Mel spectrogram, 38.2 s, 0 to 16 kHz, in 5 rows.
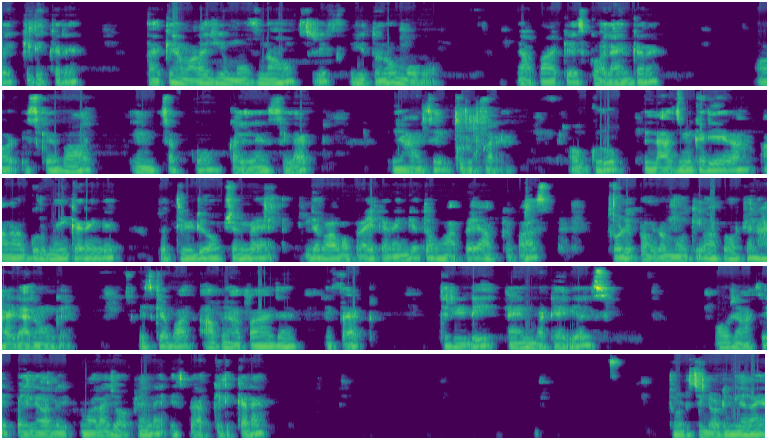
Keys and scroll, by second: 12.6 ctrl+g, 18.5 ctrl+-, 18.7 ctrl+space.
